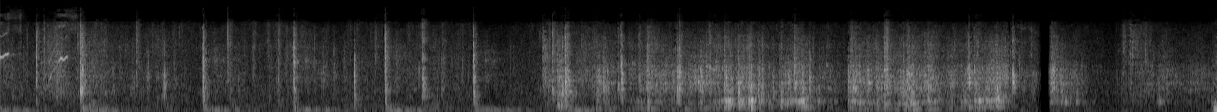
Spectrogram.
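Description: Irregular sharp wooden cracks and knocks, coming thicker with a rough crackle from about five to ten seconds in.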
